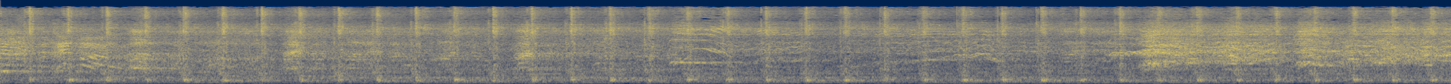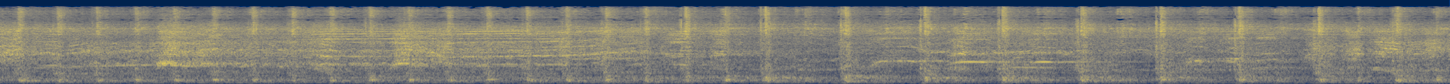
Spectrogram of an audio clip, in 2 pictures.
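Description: Powwow drum group playing a Grand Entry song: several drummers strike a large powwow drum together in a steady, even beat under high, bending singing. The crowd cheers over it, swelling a little before the middle and again after it.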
